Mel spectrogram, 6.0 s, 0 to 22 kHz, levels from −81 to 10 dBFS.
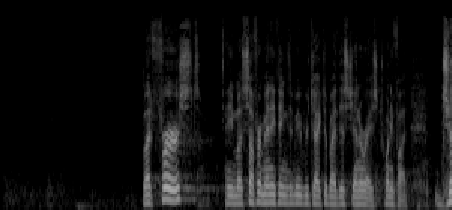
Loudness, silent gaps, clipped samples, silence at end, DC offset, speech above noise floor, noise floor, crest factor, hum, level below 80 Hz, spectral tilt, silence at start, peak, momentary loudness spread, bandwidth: -34 LUFS; none; under 0.1%; 0 s; under 0.1%; 39 dB; -72 dBFS; 22 dB; none; -76 dBFS; -4 dB/octave; 1.9 s; -12 dBFS; 16 LU; 16 kHz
